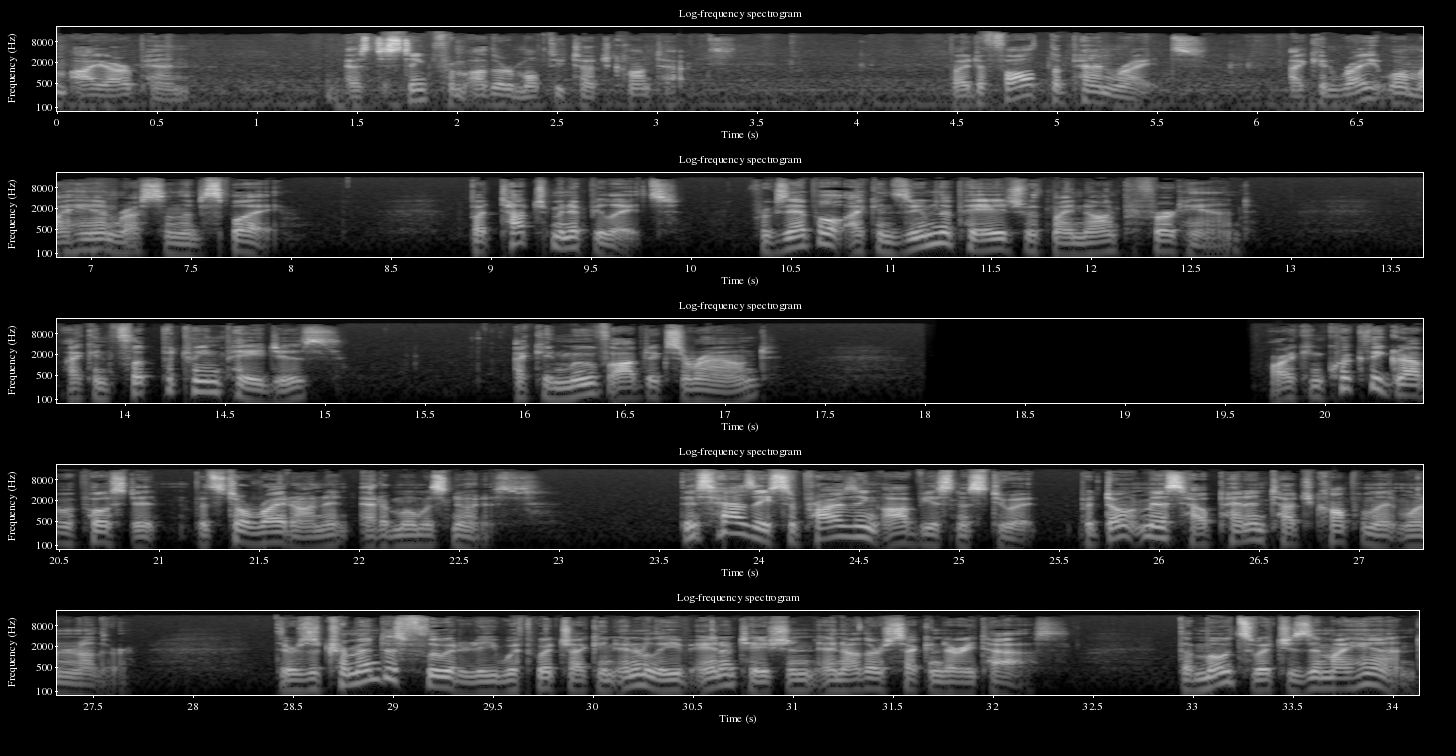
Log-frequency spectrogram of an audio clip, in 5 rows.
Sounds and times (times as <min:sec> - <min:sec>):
Speech: 0:00.0 - 0:00.7, 0:01.4 - 0:03.4, 0:04.5 - 0:08.0, 0:08.9 - 0:12.8, 0:13.7 - 0:15.2, 0:15.9 - 0:17.3, 0:19.7 - 0:23.0, 0:23.6 - 0:27.7, 0:28.4 - 0:34.1.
